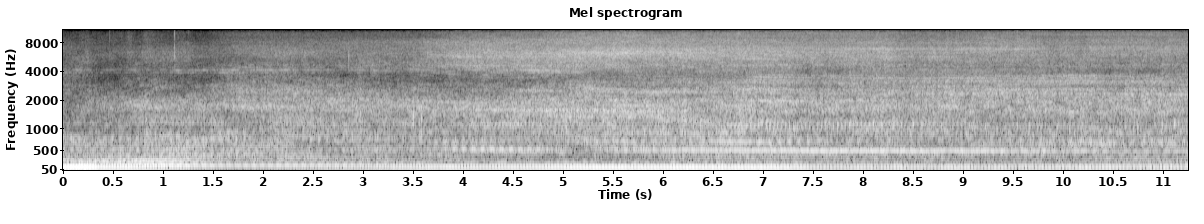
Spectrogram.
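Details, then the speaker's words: Truck at last test startup after a week of Marvel Mystery Oil, before the oil change: steady low idle with an even rumble and no ticking or tapping; the earlier lifter tapping is gone. "and as you can hear there's no lifter sound thankfully so"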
